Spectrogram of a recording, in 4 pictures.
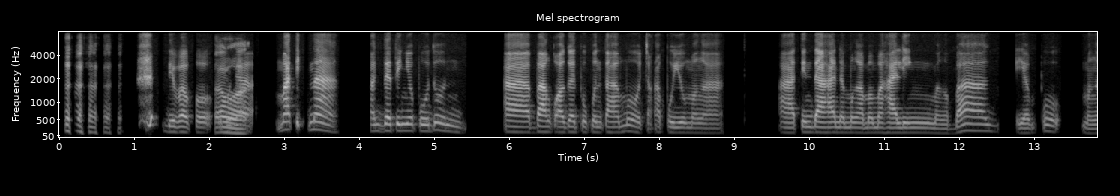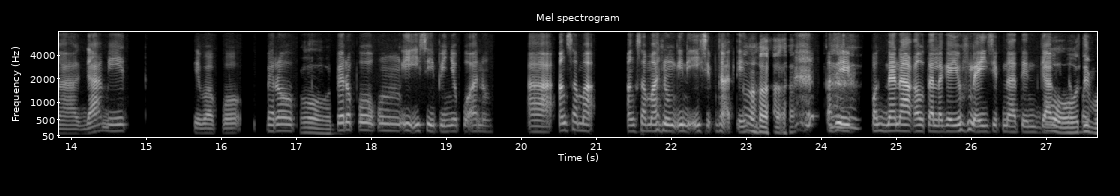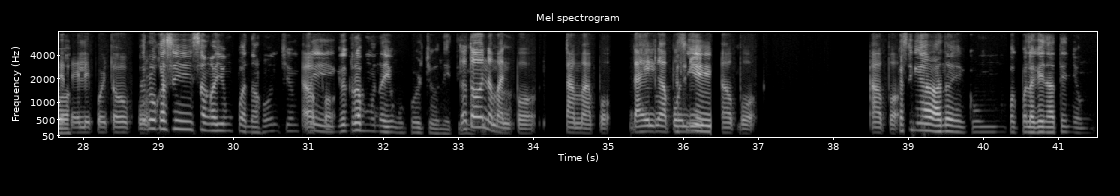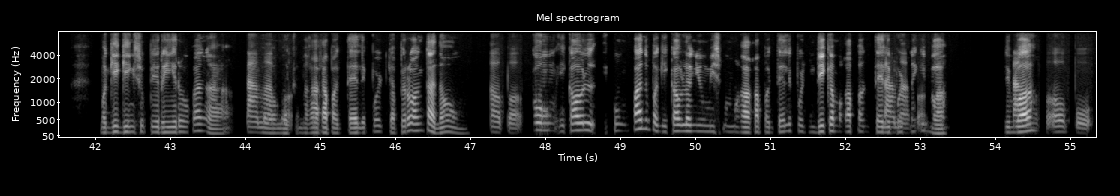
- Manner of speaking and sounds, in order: laugh; static; chuckle; tapping; laughing while speaking: "nung iniisip natin"; chuckle; laughing while speaking: "yung"; distorted speech; other background noise
- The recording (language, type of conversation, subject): Filipino, unstructured, Kung kaya mong magteleport, saan ka pupunta araw-araw?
